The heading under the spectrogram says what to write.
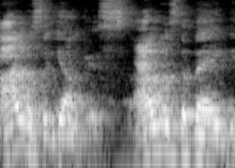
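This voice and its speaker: Through noticeable background noise and audible room echo, a woman speaks in a warm tone with a Louisiana accent. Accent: Southern US (Louisiana). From US South. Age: 70s. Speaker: grandmother telling family history. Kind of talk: casual interview with grandchildren. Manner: conversational, warm storytelling.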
